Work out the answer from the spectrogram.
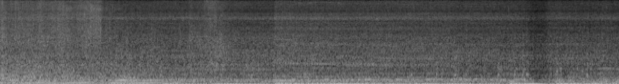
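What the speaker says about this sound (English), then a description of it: "It's always a fun start to the day when you get to trudge through a flowing water crossing of this width" An off-road vehicle trudges through a wide flowing water crossing, a continuous broadband rush of churning water and splashing with low engine rumble underneath and wind buffeting the microphone.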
